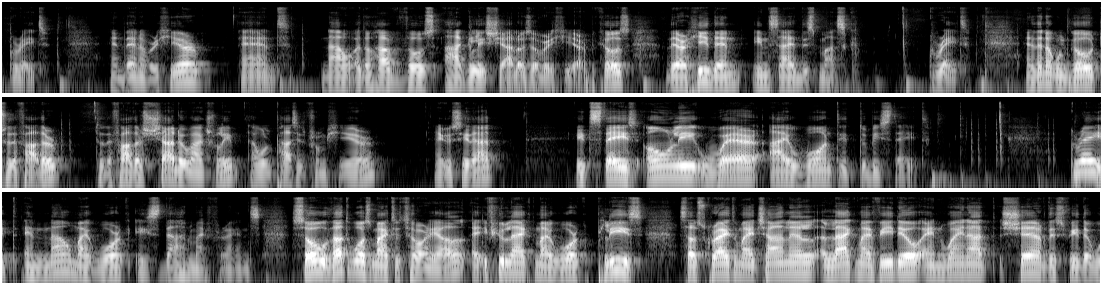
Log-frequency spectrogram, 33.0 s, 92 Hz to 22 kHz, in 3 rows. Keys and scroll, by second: 2.7 space, 5.4 super+z, 5.8 super+space, 6.6 space, 8.2 space, 9.8 space, 20.3 space.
